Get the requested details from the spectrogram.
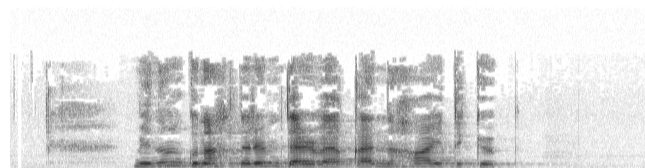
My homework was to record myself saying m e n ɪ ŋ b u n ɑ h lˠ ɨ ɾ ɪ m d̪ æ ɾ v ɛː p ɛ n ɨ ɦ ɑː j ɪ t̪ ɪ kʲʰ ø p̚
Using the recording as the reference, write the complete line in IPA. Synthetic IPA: m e n ɪ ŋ ɡ u n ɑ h lˠ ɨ ɾ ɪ m d̪ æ ɾ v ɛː q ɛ n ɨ ɦ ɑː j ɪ t̪ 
